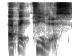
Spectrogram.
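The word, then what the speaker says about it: Epictetus: that he began with epicttos. Epictitus I think we'll say that's the your close your pronunciation is closer to the Greek one but in English we usually just say epictitus.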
